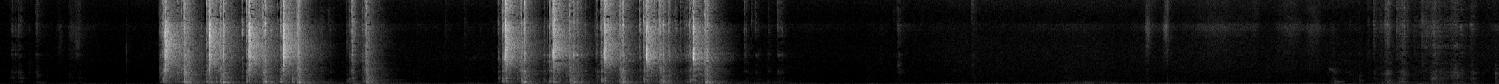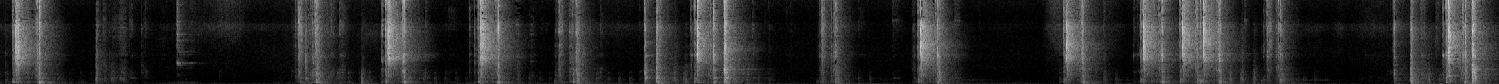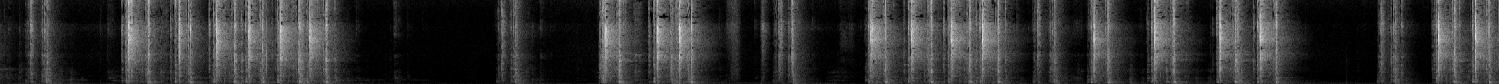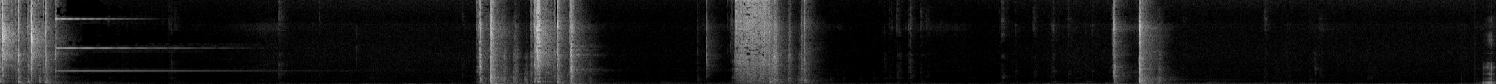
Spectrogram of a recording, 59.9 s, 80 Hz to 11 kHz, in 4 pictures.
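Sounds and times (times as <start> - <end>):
typewriter keystrokes clacking: 1.6 - 4.0, 5.0 - 7.5, 15.0 - 15.7, 18.0 - 24.6, 25.6 - 28.0, 29.0 - 33.6, 35.0 - 43.0, 43.8 - 45.6, 49.8 - 51.0
typewriter bell ringing: 45.1 - 47.8.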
